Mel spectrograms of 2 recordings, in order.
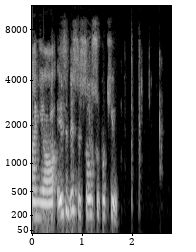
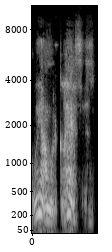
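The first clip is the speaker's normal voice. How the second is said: retold mutter; 8 dB quieter, slower than usual. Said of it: "I was up there going".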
